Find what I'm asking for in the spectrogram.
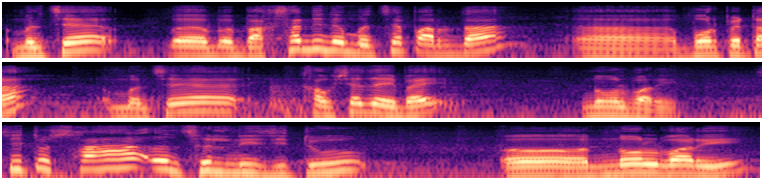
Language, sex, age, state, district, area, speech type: Bodo, male, 45-60, Assam, Baksa, urban, spontaneous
